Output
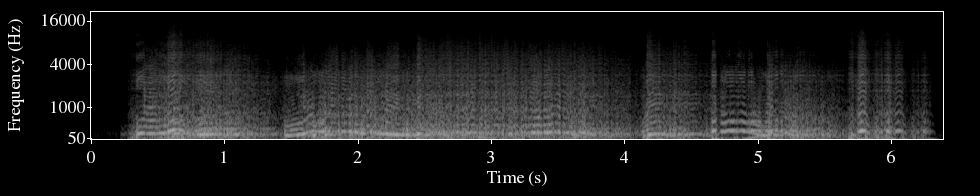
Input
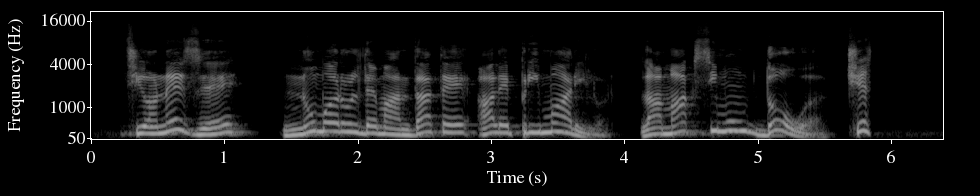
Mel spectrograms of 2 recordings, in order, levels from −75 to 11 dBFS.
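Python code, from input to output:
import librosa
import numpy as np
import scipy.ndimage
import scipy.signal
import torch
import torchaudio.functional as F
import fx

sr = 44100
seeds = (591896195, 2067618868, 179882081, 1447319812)

y = fx.clip_1bit(x, sr, at=(2.52, 3.77))
y = fx.highpass(y, sr, hz=93.0, slope=6)
y = fx.high_shelf(y, sr, hz=2200.0, db=8.5)
y = fx.level_steps(y, sr, step_db=23, at=(4.29, 4.71), fade=0.02)
y = fx.brickwall_lowpass(y, sr, high_hz=3300.0)
y = y + 10.0 ** (-8.0 / 20.0) * np.pad(y, (int(274 * sr / 1000.0), 0))[:len(y)]
y = fx.rev_gated(y, sr, seeds[0], gate_ms=230, shape='rising', drr_db=2.5)
y = fx.running_max(y, sr, window=65)
y = F.gain(torch.from_numpy(y), -2.0).numpy()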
